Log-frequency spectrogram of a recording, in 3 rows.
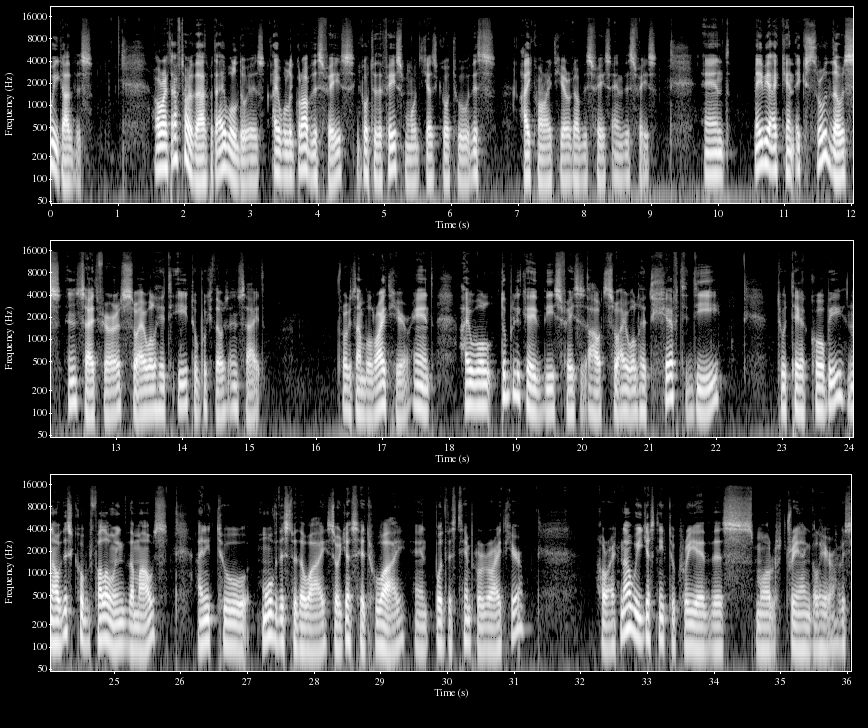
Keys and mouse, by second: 0.8 shift+middle click, 1.3 middle click, 3.1 click, 7.2 click, 8.4 shift+click, 8.8-10.1 middle drag, 10.7-13.1 middle drag, 13.8 e, 17.1 middle click, 18.4-20.5 middle drag, 21.9 shift+d, 31.3 middle click, 32.2 middle click.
